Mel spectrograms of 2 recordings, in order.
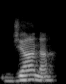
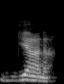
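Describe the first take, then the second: First: The first consonant is a hard j sound. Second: The first consonant is a soft dy sound. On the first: "Rather than jana" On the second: "it is diana"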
